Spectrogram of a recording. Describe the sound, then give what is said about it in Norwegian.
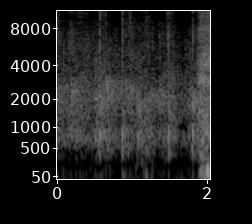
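A stretch of audience applause for a guest who hunts seals, a dense patter of many hands clapping at once, steady and somewhat soft, swelling slightly toward the end. “Ja, vi gir han en applaus.”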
